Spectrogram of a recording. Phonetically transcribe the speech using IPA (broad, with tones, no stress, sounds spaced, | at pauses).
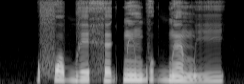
f ɔ˧ b e˧ h ɛ˧ k͡p ĩ˦ b o˦ ɡ͡b ɛ̃˦˨ m i˨˦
